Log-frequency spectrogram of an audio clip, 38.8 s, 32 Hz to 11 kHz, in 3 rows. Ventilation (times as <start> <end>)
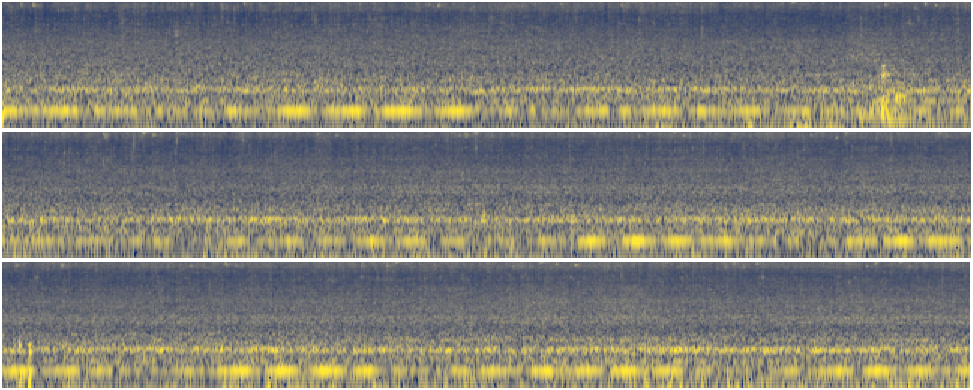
6.4 15.9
